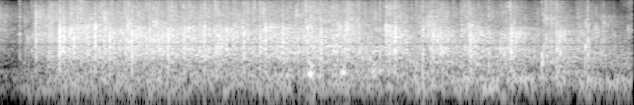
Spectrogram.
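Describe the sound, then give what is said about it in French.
A crowd of people claps steadily for those who fight against the abortion of children, a dense wash of applause that rises quickly and holds at a fairly loud, even level for several seconds. “Donc, je voudrais demander d'applaudir pour ceux qui luttent pour contre l'avortement des enfants.”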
